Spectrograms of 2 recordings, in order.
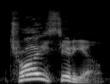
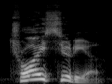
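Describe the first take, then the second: Both takes have the same delivery.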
